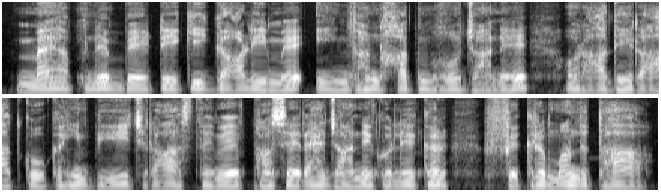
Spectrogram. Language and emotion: Urdu, fearful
